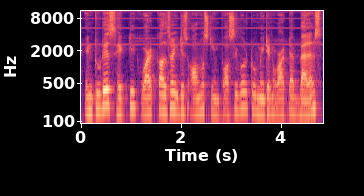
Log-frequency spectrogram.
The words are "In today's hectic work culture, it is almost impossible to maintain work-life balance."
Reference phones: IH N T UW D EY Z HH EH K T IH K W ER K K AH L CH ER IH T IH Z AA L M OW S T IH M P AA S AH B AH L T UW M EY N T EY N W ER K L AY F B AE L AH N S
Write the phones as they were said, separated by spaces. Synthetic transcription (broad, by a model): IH N T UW D EY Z HH EH K T IH K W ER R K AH L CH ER IH T IH Z AA L M OW S T IH M P AA S AH B AH L T UW M EY N T EY N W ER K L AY P B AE L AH N S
